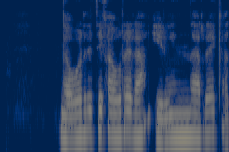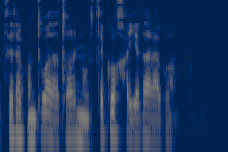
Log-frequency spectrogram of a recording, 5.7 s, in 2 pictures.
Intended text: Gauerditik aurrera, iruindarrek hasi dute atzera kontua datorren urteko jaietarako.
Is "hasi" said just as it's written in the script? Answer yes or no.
no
